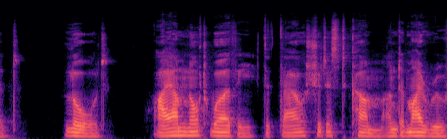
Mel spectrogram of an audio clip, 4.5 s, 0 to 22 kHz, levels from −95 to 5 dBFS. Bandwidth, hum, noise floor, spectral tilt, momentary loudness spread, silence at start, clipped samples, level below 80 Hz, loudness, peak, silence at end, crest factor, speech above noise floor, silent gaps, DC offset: 12.5 kHz; none; -57 dBFS; -6 dB/octave; 15 LU; 0 s; under 0.1%; -50 dBFS; -26 LUFS; -6 dBFS; 0 s; 20 dB; 32 dB; none; under 0.1%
